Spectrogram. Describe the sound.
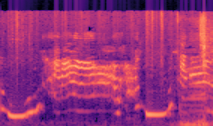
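A female cat meows a few times in a row: drawn-out, wavering, tonal cries, the middle one long and sustained, the last rougher and noisier, all loud and close together with no talking over them.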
